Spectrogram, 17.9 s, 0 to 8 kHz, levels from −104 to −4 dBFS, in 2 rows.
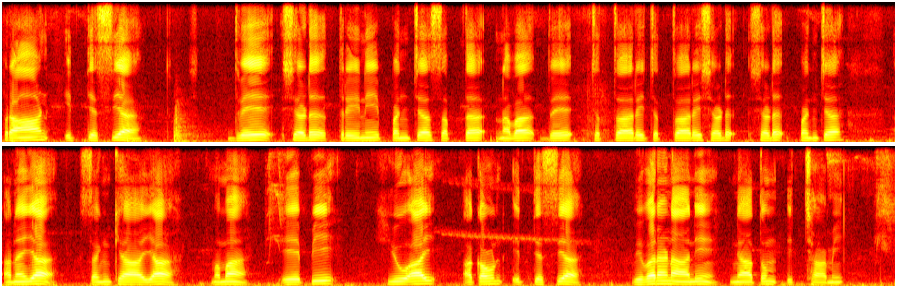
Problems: background sounds at intervals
